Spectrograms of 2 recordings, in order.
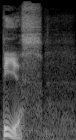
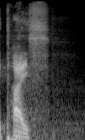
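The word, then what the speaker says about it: Theis: The problem is he doesn't spell it like Tice, so I always say Theus. But okay, Tice. I'm supposed to say Tice.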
